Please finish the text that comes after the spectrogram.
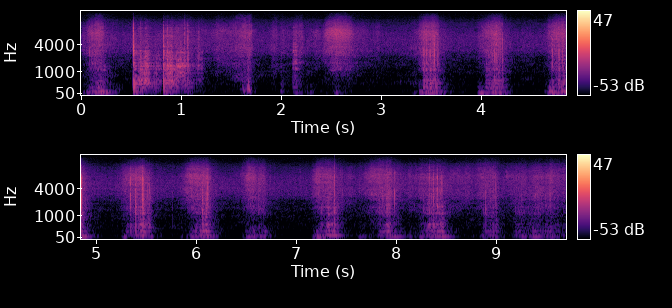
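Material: Woven fabric.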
